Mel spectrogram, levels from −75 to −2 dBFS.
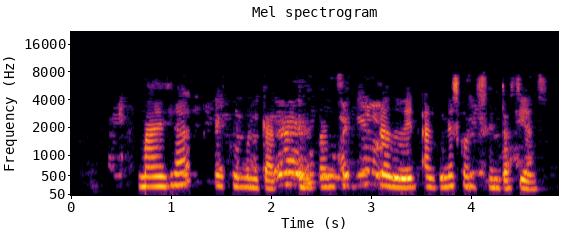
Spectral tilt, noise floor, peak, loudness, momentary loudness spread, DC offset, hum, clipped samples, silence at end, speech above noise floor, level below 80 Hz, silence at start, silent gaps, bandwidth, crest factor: -4 dB/octave; -40 dBFS; -2 dBFS; -17 LUFS; 8 LU; under 0.1%; none; under 0.1%; 0.15 s; 24 dB; -62 dBFS; 0.45 s; none; 8 kHz; 16 dB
